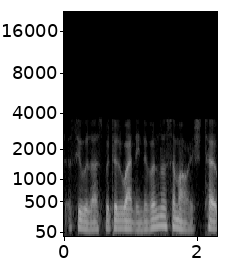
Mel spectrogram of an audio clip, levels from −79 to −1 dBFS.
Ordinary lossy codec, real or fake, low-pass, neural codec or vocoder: none; fake; 3.6 kHz; codec, 16 kHz, 0.2 kbps, FocalCodec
